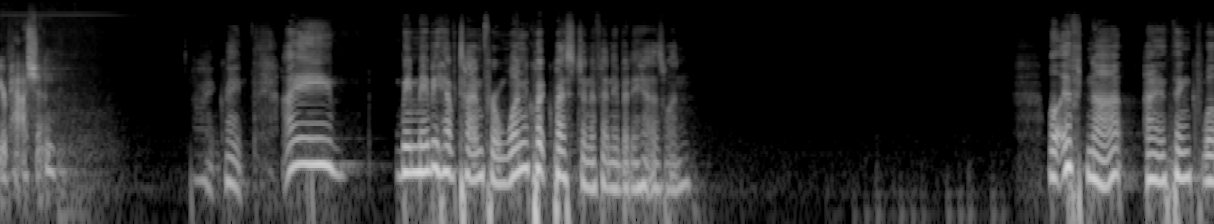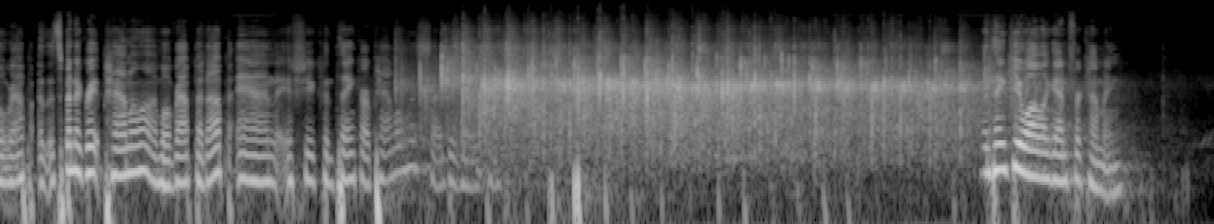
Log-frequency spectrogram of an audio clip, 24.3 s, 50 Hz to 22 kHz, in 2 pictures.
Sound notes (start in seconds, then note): 19.3 applause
